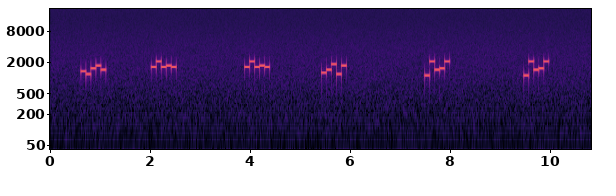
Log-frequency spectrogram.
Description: Five-tone selective call (CCIR), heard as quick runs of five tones, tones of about 100 ms. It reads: 42685 77787 77787 35928 11566 11566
